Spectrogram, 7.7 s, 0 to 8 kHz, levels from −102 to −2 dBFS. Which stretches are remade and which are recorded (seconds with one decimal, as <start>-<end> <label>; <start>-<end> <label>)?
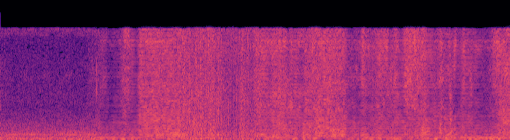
0.0-1.5 recorded; 1.5-2.7 remade; 2.7-3.9 recorded; 3.9-7.7 remade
